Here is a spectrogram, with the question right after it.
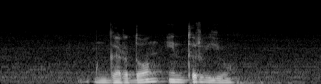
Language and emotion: Russian, neutral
